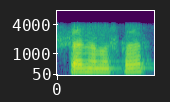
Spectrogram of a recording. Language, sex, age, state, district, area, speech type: Hindi, male, 45-60, Rajasthan, Karauli, rural, conversation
